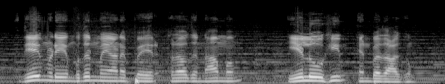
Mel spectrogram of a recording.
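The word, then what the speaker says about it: Elohim: கடவுளின் பெயர்கள்: பழைய ஏற்பாட்டின் எபிரேய மொழியில் , கடவுளின் முதன்மையான பெயர் எலோஹிம் ஆகும். நாம் அதை ஆங்கிலத்தில் 'எலோஹிம்' என்று உச்சரிக்கிறோம் .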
